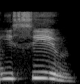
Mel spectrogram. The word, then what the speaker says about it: ismun: Yang pertama namanya ismun. Bahasa kita Ismun. bacanya isim. Isim atau Isim.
